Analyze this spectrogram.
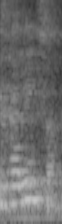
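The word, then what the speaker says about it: خليفة: When Allah created you to be the Khalifa, bring the best of your genetic inheritance all the way from Adam. Kha, lam, kha, la, fa, right? Khalifa. Bring it from the back.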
